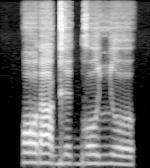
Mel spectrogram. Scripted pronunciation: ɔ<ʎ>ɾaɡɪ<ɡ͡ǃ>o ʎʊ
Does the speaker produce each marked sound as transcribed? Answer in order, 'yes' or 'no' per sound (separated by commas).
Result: no, no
